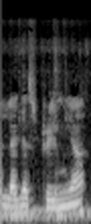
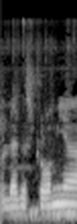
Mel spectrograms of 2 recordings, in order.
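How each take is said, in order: First: लेगेस्ट्रीमिया with silent O, "-stree-miya"; the "tree" version of लेगेस्ट्रीमिया, no O sound; correct pronunciation. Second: लेगेस्ट्रोमिया with the O sounded, "-stro-miya"; the common "tro" version of लेगेस्ट्रोमिया; popular pronunciation. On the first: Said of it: "scientific नाम है तलफ़ुज़ के साथ". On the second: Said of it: "भी मशहूर नाम है". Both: Shown as a demonstration.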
